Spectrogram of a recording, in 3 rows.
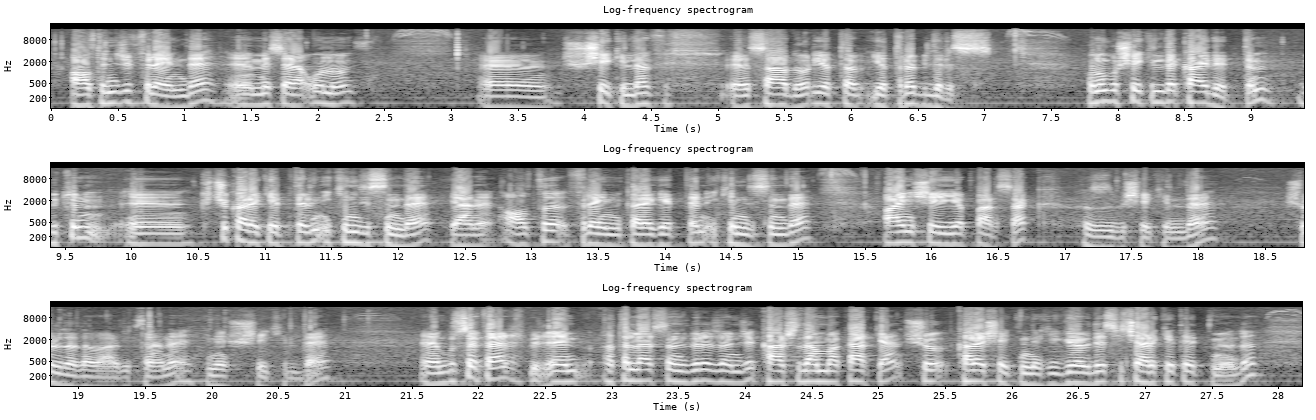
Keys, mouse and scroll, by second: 0.8 KP_1, 3.1 r, 8.0 click, 15.4 r, 17.4-20.5 drag, 19.4 r, 25.5-28.1 middle drag.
